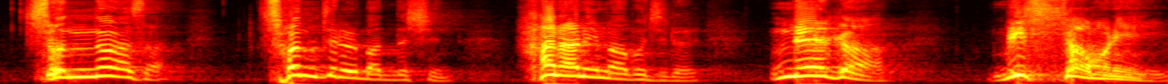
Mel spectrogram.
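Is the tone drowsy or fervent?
fervent. It is said fervently and powerfully.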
